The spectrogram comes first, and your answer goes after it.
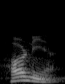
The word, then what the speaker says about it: hernia: The first word here is hernia. H-E-R-N-I-A, hernia. This R sound, R, R sound is silent here, okay?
